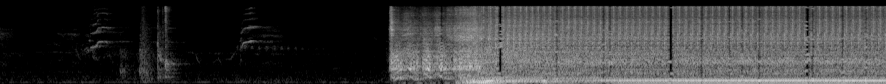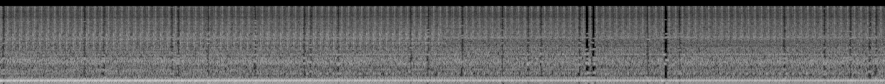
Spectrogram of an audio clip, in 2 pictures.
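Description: After a few faint clicks, a Ford Laser TX3's DOHC 16-valve four-cylinder engine cranks briefly and catches about four seconds in. It flares up in revs, then settles into a steady idle, running on a new fuel pump that replaced a corroded, failed one.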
